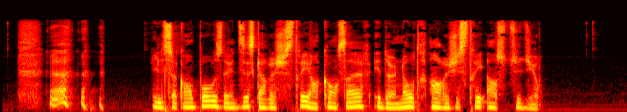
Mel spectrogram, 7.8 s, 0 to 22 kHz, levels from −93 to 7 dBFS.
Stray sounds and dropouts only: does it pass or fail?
fail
